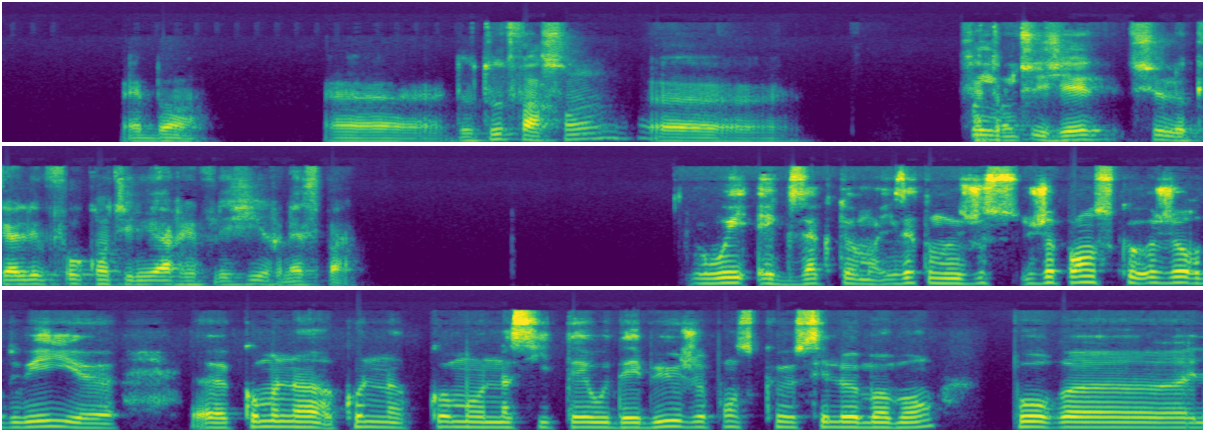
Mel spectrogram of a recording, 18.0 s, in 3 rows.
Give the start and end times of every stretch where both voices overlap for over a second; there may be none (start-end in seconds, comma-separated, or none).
none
